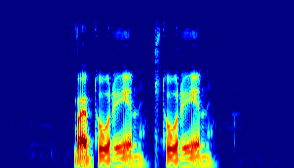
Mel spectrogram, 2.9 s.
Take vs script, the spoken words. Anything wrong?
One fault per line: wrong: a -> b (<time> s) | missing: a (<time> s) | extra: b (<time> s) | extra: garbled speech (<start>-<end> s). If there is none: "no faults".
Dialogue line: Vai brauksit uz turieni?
wrong: brauksit -> turieni (1.0 s)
